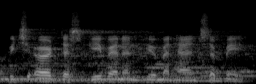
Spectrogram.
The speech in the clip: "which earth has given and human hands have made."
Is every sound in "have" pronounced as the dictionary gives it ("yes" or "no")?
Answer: no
